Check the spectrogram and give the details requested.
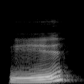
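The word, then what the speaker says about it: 鱼: Потому что когда сталкиваешься с буквой Ü, он не читается просто. Вот Ü, просто вот этот финал прочитайте и все. Ü, а буква вот Y не читается.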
